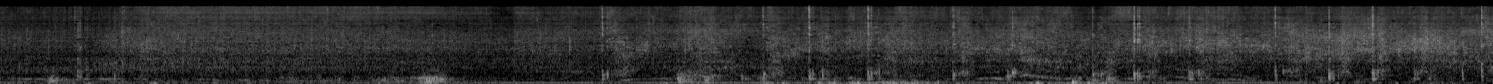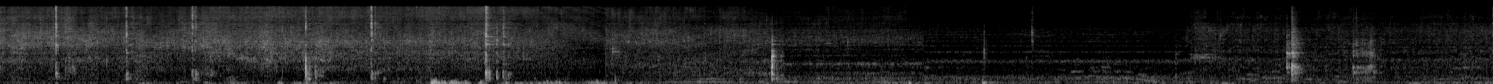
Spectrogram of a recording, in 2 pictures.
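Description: Chicken pieces sizzling in hot oil and spice paste in a steel kadai, stirred with a metal spatula that clicks and scrapes against the pan. The sizzle fades noticeably over the last several seconds.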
